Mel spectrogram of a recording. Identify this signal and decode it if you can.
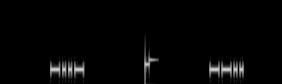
Morse code, heard as a keyed tone, about 40 wpm, 700 Hz. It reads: X Z
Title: Single Letters - Rapid-Fire 40wpm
